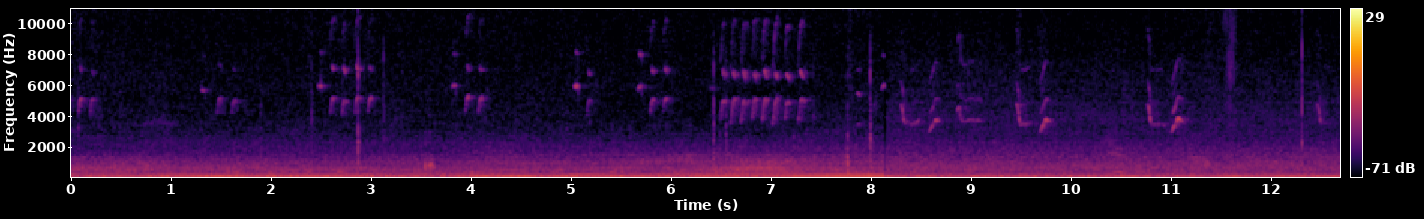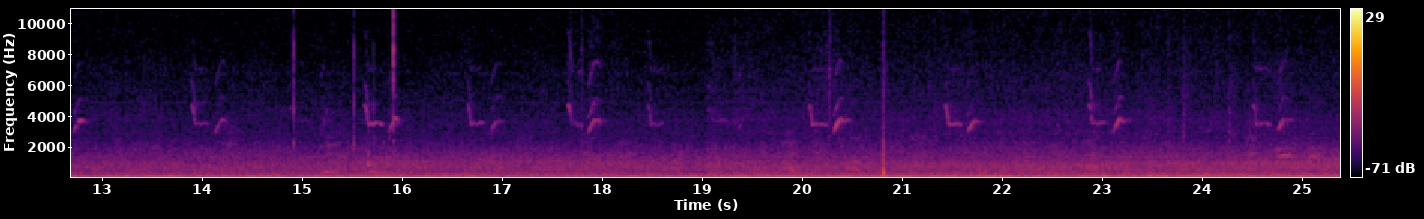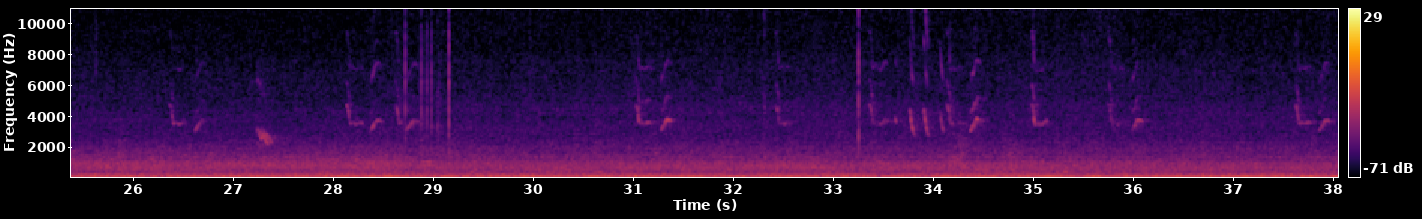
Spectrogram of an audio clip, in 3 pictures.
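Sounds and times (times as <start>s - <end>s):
songbird calling: 0.0s - 4.2s, 13.9s - 22.0s, 22.8s - 29.2s, 31.0s - 36.3s
steady low hum: 0.0s - 38.0s.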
